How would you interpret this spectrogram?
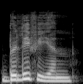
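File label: "bolivian", British English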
